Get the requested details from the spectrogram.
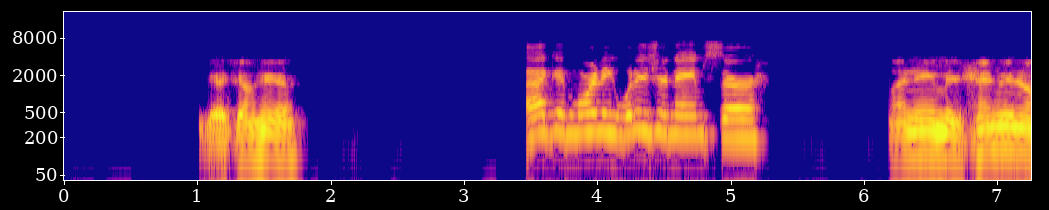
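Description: A woman speaks calmly over an online call, in short bursts with pauses.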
